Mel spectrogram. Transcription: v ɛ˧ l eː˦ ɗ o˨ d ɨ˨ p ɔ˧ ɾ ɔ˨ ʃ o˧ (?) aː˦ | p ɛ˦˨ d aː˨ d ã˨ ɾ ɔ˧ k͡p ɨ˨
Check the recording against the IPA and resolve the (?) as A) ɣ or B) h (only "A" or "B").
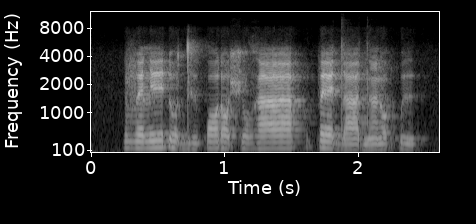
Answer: A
